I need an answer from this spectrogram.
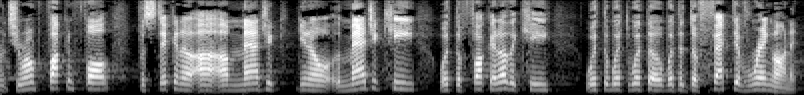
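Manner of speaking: indignant rant. Retold or imitated. Telling off the rental car clerk, loud indignant rant. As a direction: vent it like you're done with everyone.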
